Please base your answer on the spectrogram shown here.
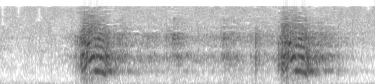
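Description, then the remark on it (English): Tige, Buster Brown's dog, barks twice, two sharp barks about a second apart with a faint hum in between and no talking. “That's my dog Tige. He lives in a shoe.”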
